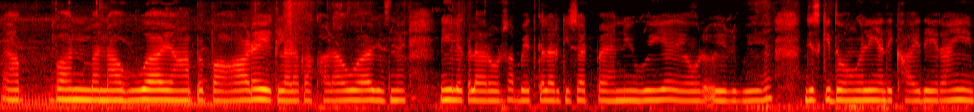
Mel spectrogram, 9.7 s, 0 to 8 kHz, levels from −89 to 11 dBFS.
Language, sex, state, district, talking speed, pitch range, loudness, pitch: Hindi, female, Uttar Pradesh, Hamirpur, 215 wpm, 220-230 Hz, -34 LUFS, 225 Hz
